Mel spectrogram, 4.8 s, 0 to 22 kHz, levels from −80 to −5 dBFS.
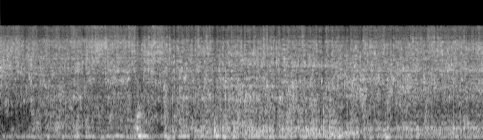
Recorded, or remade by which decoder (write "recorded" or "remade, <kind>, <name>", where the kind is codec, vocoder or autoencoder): remade, vocoder, WaveNeXt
